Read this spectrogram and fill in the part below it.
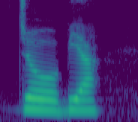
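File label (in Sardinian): "giòbia", Sardinian, female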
